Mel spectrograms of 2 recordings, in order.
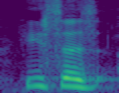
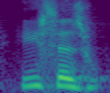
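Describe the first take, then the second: No difference in how they are said.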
